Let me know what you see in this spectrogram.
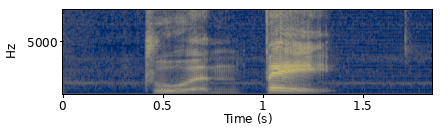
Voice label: "zhunbei", Chinese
